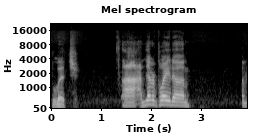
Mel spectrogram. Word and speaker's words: lich: the scariest things there but you say it like you say like there's a t in there so like lich i've never played um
